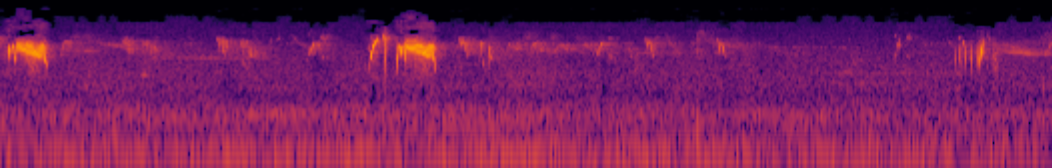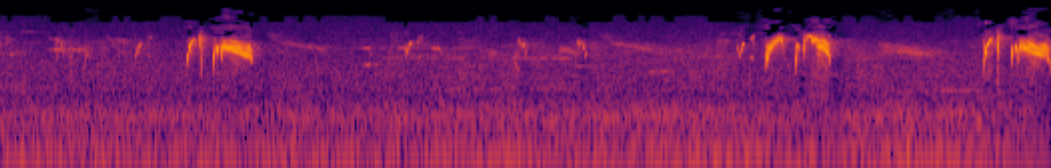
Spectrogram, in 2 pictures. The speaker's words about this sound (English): Be aware, however, that all willow flycatcher subspecies sing during spring migration as well as on the breeding grounds.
